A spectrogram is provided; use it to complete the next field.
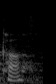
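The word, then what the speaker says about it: Qaf: Welcome to Mount Cough. It's got a Q, but it's pronounced cough.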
